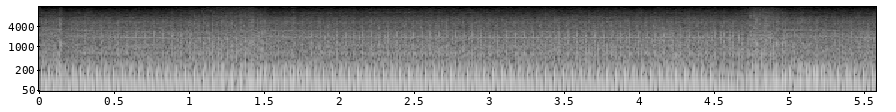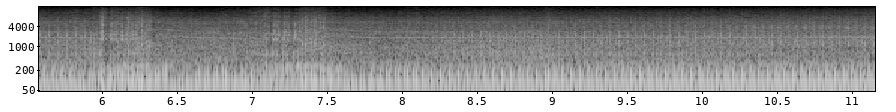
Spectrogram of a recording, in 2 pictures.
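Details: Briggs & Stratton Vanguard 23HP V-twin on a Little Wonder hedge trimmer, after primer bulb replacement and carburetor cleaning, low throttle: steady, even low putter with a few brief handling clatters. Idles smoothly and sounds healthy.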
